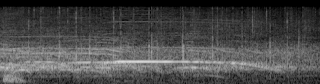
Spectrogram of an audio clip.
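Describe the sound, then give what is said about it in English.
A Pentecostal church audience breaks into clapping and cheering, a dense wash of applause with whoops and raised voices rising together, sustained and fairly loud before slowly easing off. “If you're a Pentecostal church, clap your hands or raise your voice.”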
